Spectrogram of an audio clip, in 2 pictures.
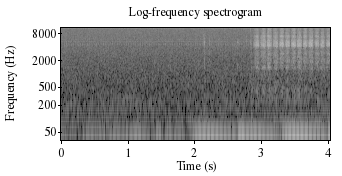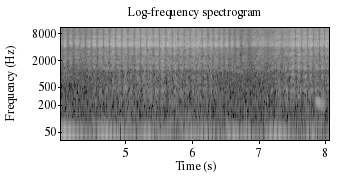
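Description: Coloured pencil shading on paper: a steady scratching made of many rapid back-and-forth strokes, starting a few seconds in.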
